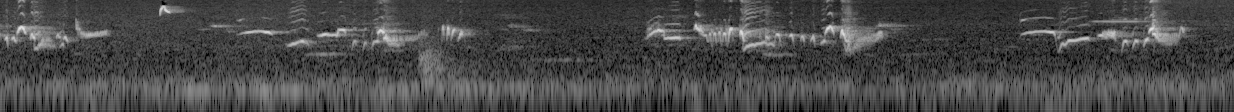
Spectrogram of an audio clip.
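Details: White-rumped shama (murai batu) just after moulting, still giving rough ngeriwik chatter: bursts of quick whistled and slurred notes with sharp rising and falling sweeps, grouped in phrases about every two to three seconds over a low steady hum.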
